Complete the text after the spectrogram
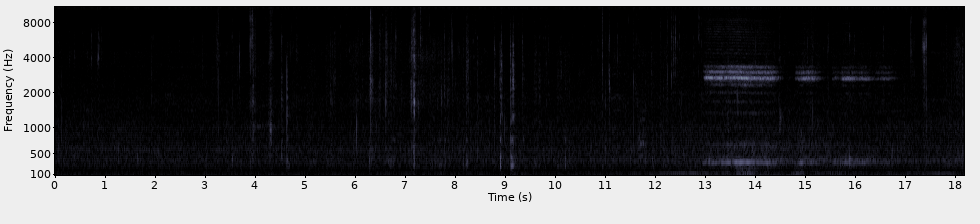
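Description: A woman chews food.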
